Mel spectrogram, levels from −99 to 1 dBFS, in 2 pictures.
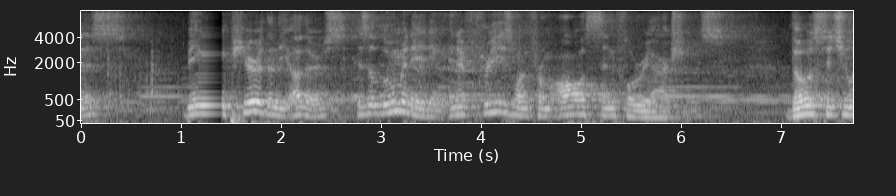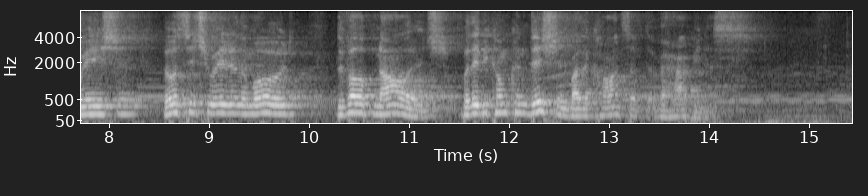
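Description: At 1.22 to 1.44 s a call audio freeze holds the last sound as a fading buzz for about 0.2 s, likely from delayed packets draining the jitter buffer; afterward the audio resumes intact. From 13.99 s to the end, a jitter buffer speed-up trims short pitch-period slices to shed about a fifth of a second, so the audio runs at 113% speed, hurried but unchanged in pitch.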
